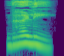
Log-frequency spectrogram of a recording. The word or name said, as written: ಘಳಿ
